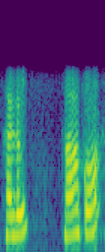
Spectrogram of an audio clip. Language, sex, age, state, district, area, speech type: Gujarati, female, 18-30, Gujarat, Kutch, rural, conversation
